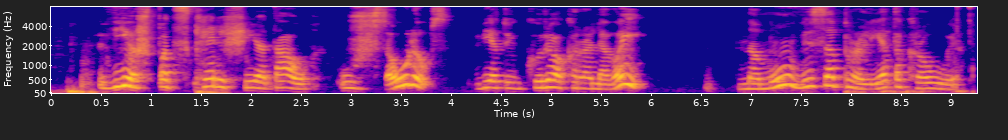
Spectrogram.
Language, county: Lithuanian, Vilnius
